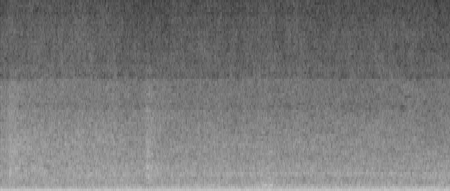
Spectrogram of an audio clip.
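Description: An engine running steadily at an even speed: a constant low drone under a steady hiss.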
